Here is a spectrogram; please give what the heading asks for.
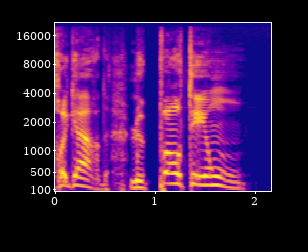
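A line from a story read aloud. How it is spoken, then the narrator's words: Roar. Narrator (French): rugit-il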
